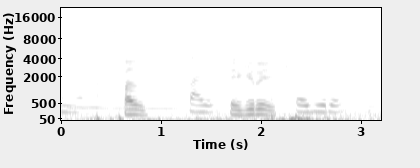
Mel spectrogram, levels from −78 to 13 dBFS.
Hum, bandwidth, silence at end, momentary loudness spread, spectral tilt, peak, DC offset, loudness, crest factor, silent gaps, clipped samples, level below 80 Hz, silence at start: none; 17 kHz; 0 s; 9 LU; -6 dB/octave; -42 dBFS; under 0.1%; -61 LUFS; 18 dB; none; under 0.1%; -68 dBFS; 0 s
